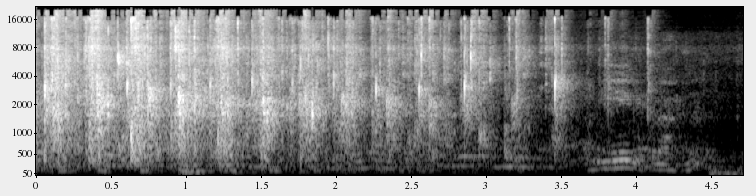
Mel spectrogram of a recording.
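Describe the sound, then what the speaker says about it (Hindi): Audience at a college event clapping for a prize winner, a dense burst of applause that fades over a few seconds while people talk through it. "तालियां बजाओ भाई।"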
